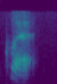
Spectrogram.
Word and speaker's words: Ogunquit: Oh, Ogunquit.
